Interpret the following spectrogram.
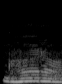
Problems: low volume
